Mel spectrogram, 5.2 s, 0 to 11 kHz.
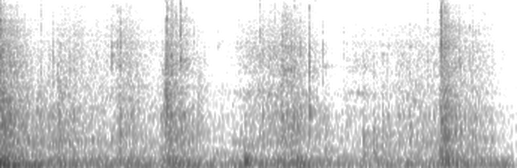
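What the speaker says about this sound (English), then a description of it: "I'll open the door manually so that I can show you how balanced this" A garage door on a LiftMaster 8355-267 opener is pushed open by hand. It gives quiet rolling and creaking mechanical sounds with a few louder clunks and rattles as the panels and springs move.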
